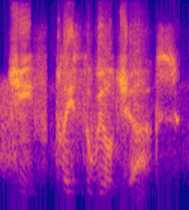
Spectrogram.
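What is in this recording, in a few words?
"request to place the wheel chocks", English speech; DCS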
